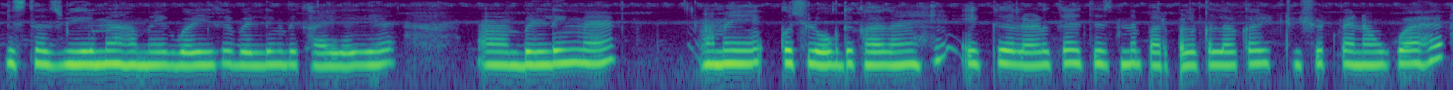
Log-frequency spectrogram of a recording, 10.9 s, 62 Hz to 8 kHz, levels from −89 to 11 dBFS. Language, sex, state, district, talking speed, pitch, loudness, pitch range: Hindi, female, Bihar, Madhepura, 170 wpm, 250 Hz, -17 LUFS, 245-260 Hz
